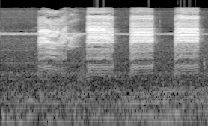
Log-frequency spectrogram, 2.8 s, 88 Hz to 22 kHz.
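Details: Lure call of a long-tailed shrike, played to trap birds. Four loud, scratchy squawks come roughly every 0.6 seconds against a constant high-pitched hum.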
